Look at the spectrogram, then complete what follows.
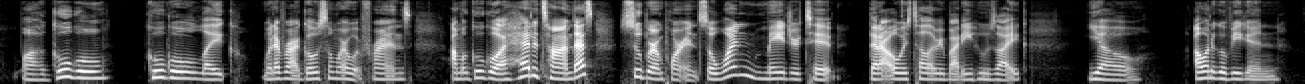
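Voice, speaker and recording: A woman speaks at a moderate pace with a medium pitch, recorded very cleanly against a silent background. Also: ordinary pitch variation. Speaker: podcast host. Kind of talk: casual podcast talk.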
